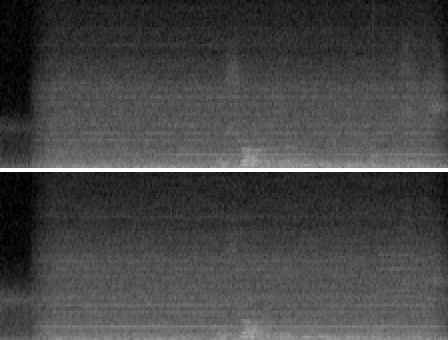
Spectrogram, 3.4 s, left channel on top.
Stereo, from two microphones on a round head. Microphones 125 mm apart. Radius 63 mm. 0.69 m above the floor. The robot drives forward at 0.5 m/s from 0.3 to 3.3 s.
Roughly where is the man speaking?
Left.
